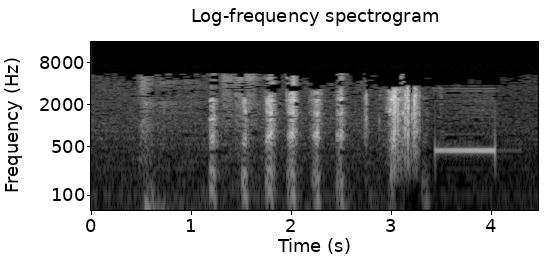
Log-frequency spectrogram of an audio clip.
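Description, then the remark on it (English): A rapid series of short clicking pulses gives way to a steady, electronic phone-line tone that holds for under a second after a dropped call, fairly loud, with no voices. “And we had him and we lost him, didn't we?”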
